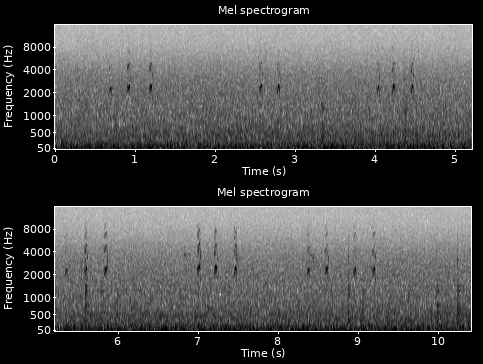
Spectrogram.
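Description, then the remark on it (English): A wild bird perched in a tree along a net peeps in short, high-pitched bursts, two or three quick notes at a time and repeated irregularly, over a steady background hiss. No one speaks. “Now the bird is perched up in the tree along the net.”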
